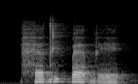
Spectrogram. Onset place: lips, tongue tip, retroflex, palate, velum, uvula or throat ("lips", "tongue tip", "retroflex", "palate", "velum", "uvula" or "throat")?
throat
